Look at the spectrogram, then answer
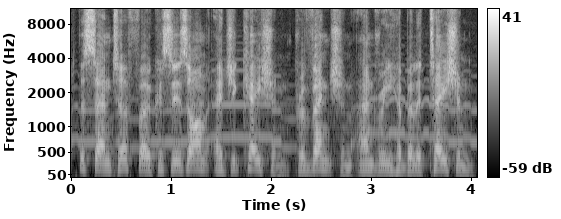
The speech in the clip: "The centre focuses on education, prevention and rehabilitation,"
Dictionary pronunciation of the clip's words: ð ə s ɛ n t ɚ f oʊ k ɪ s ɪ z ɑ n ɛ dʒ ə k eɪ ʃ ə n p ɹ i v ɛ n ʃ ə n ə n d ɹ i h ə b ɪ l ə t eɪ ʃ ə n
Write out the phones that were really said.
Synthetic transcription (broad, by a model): ð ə s ɛ n t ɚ f oʊ k ɪ s ɪ z n ɛ dʒ ə k eɪ ʃ ə n p ɹ i v ɛ n ʃ ə n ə n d ɹ i h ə b ɪ l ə t eɪ ʃ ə n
